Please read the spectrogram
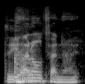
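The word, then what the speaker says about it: Honnold: I think Alex Honold, how do you pronounce his last name? Honold? Honold.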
